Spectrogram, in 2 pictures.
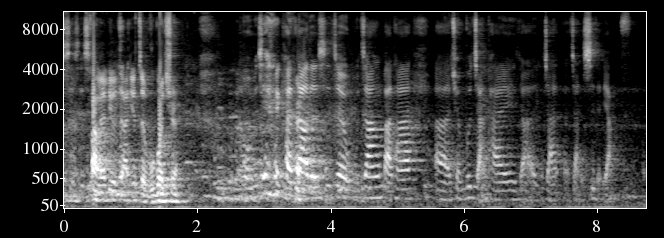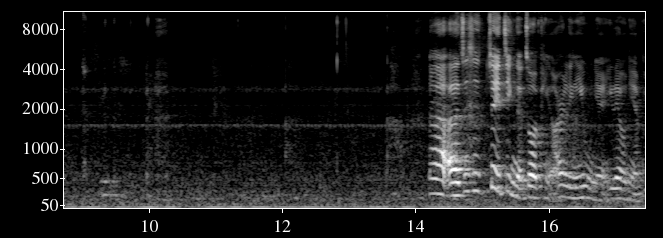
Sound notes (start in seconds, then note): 1.8 laughter; 3.1 Mandarin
